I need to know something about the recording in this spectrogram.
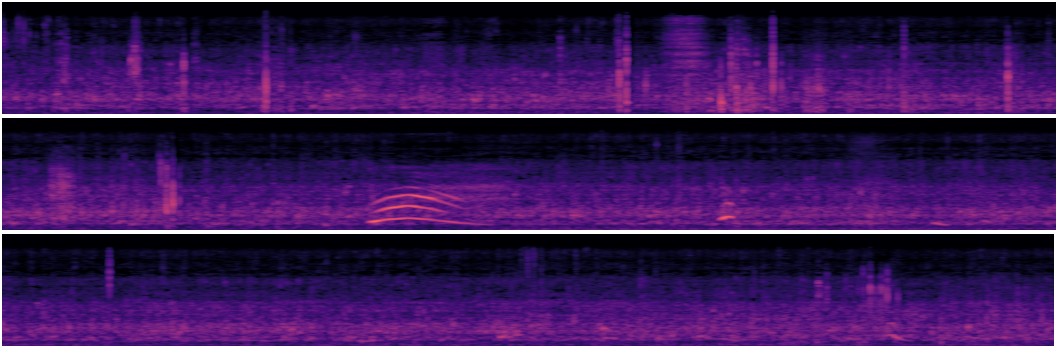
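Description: Fingers squelch and scrape on the soft flesh of an open shellfish.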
